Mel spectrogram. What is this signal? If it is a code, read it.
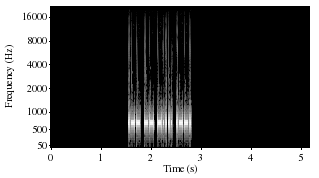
Morse code, heard as a keyed tone, about 46 wpm, 700 Hz. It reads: WM6P
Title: USA Call Signs - 4 Characters - Repeated 3x - 45wpm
